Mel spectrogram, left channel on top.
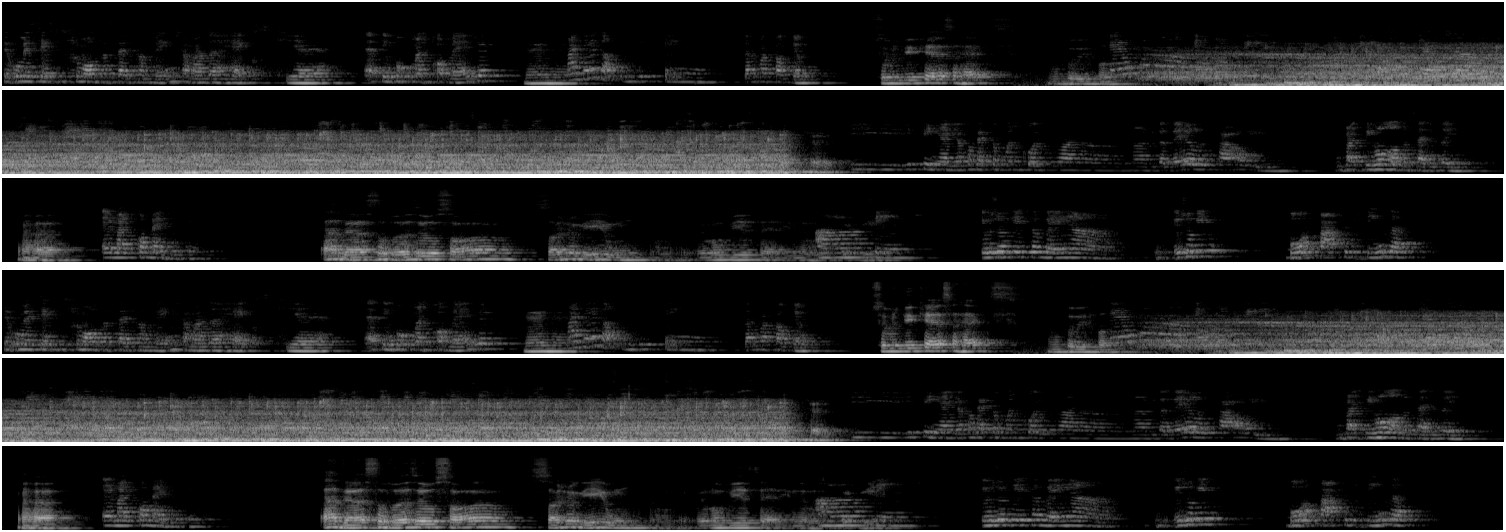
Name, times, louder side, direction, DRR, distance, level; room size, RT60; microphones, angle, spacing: voice 1, 0.0-3.3 3.6-4.9 5.6-7.1 7.4-8.1 11.1-12.9 13.2-17.8 18.2-20.7 21.1-21.3 21.7-23.1 23.5-27.9 28.3-29.6 31.0-32.0 38.2-39.1 39.8-41.1 41.6-42.2 42.9-44.0, left 1 dB, 55° left, -5 dB, 1.7 m, -42 dB
voice 2, 5.2-5.7 8.7-10.1 10.5-11.2 20.4-20.8 21.1-21.8 22.8-23.3 30.2-30.6 33.2-38.8, right 3 dB, 60° right, 7 dB, 0.5 m, -34 dB
sound 1, 11.3-22.9, equal, 5° right, 0.4 m, -27 dB
5.5 x 2.4 x 3.8 m, 0.72 s
head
